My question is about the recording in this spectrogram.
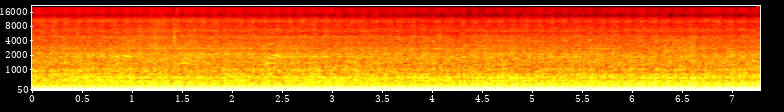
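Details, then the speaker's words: Ford Barra engine with 186,000 on the clock, not cammed, before intake gasket replacement: rough, lumpy, hunting idle at about four pulses a second, heard from the exhaust, held high near 2000 rpm; cause suspected, not confirmed. "Really sort of rough. And you'll be able to hear from the exhaust, but the car is not cammed, and it sounds like this. We've got a very high idle. We've got a high idle at nearly 2k."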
